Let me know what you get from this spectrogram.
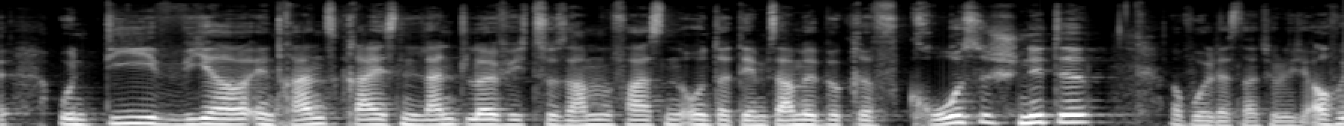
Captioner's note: German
